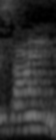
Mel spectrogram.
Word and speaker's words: sign: जैसे साइन, SHINE, साइन। SHINE, साइन। F letter कब साइलेंट होगा?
